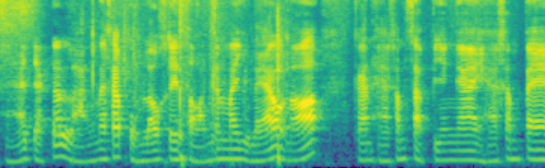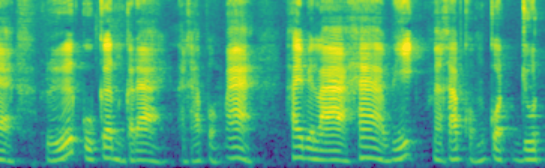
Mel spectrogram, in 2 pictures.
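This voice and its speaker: A man's voice: medium pitch, sharp tone. A man teaching primary-school English in a recorded lesson, repeating words for pupils to copy. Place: at a whiteboard or screen.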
